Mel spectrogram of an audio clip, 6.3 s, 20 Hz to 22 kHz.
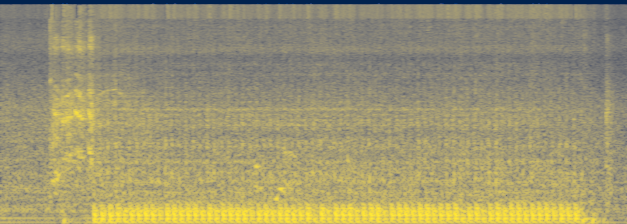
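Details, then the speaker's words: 2024 Yamaha YZ450F single-cylinder restarted after sitting to check for water entering the combustion chamber following severe overheating; no external drips. Catches straight away, crisp even thump about 3.5 per second, no misfire; engine judged fine. "I think she's been sitting long enough to let us know if we have a water getting into the combustion chamber situation if she fires right up we're going to be good"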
